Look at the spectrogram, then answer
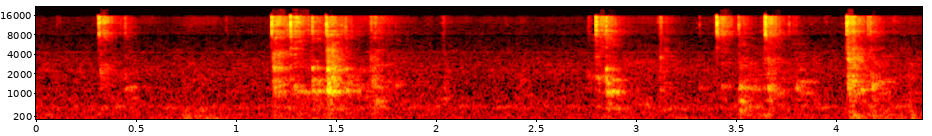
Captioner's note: keyboard clacks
